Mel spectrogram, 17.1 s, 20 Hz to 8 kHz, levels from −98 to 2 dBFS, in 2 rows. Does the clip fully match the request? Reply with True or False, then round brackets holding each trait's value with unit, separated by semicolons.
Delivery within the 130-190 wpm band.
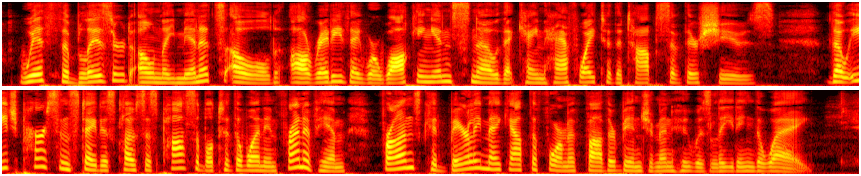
True (180 wpm)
